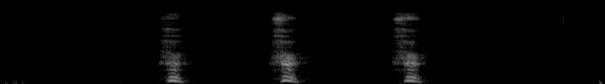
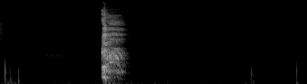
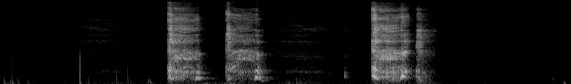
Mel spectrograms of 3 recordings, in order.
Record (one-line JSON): {"exhalation_length": "6.1 s", "exhalation_amplitude": 2758, "exhalation_signal_mean_std_ratio": 0.28, "cough_length": "3.1 s", "cough_amplitude": 11858, "cough_signal_mean_std_ratio": 0.21, "three_cough_length": "5.7 s", "three_cough_amplitude": 28463, "three_cough_signal_mean_std_ratio": 0.33, "survey_phase": "alpha (2021-03-01 to 2021-08-12)", "age": "18-44", "gender": "Female", "wearing_mask": "No", "symptom_cough_any": true, "symptom_onset": "7 days", "smoker_status": "Never smoked", "respiratory_condition_asthma": false, "respiratory_condition_other": false, "recruitment_source": "REACT", "submission_delay": "1 day", "covid_test_result": "Negative", "covid_test_method": "RT-qPCR"}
